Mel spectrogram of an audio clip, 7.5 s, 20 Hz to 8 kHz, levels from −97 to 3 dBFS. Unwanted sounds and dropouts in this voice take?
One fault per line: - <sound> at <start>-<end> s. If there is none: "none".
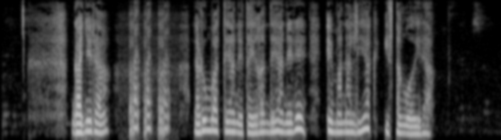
- laugh at 1.9-2.6 s
- dropout at 5.9-5.9 s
